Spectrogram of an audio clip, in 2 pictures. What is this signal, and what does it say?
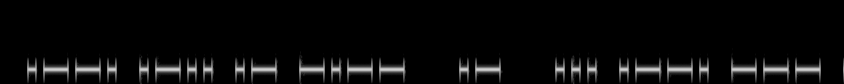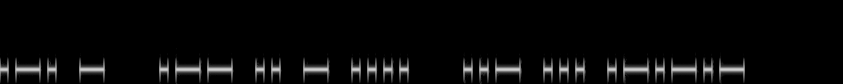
Morse code, heard as a keyed tone, about 15 wpm, 700 Hz. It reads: PLAY A SPORT WITH US.
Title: Sentences from Top 1000 Words - Review Part 4 - 15wpm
